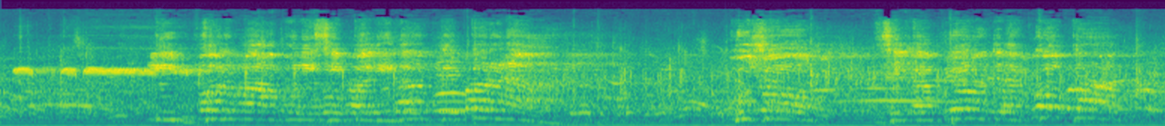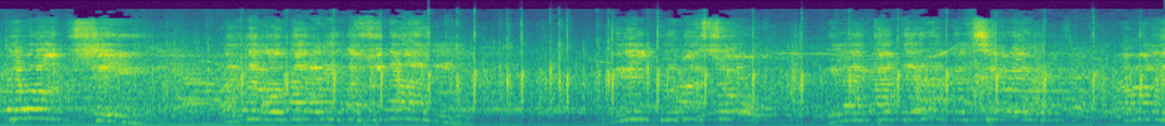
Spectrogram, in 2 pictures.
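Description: Young men on the field shout and call out to each other.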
